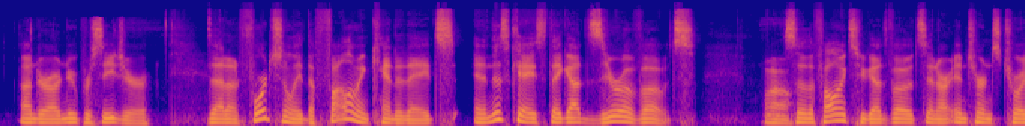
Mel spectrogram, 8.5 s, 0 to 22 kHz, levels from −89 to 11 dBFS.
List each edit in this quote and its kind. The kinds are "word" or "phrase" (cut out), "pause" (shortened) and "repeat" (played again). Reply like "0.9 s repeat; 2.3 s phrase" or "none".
1.7 s word; 7.1 s word; 7.4 s word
